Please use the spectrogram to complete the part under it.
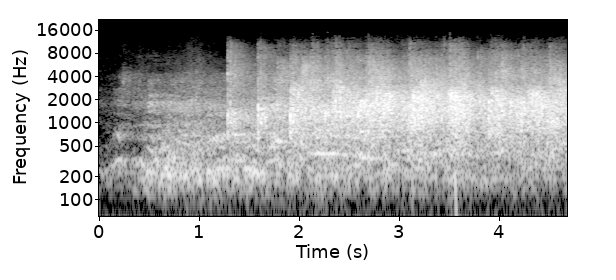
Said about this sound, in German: Andere klatschen jetzt wieder, aber.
